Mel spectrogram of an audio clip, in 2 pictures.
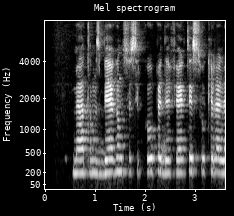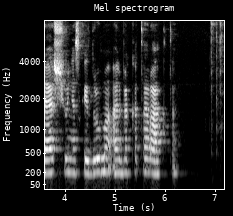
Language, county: Lithuanian, Vilnius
